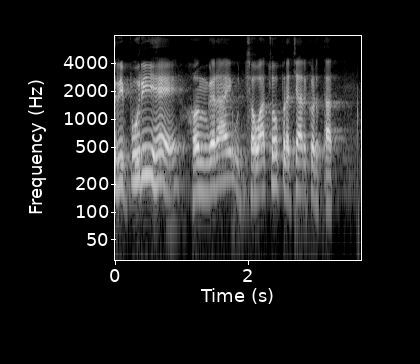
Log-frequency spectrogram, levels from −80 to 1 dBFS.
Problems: none marked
